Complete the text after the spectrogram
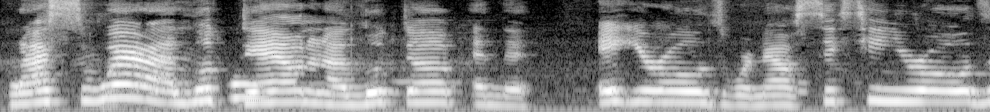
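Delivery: ordinary talk, nothing marked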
